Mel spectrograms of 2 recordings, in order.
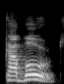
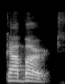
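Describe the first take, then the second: First: The second syllable has a full o vowel. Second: The second syllable has a reduced, weak vowel. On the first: "সমস্যা নাই" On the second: "এখানে সাউন্ডটা হচ্ছে আর্ট"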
